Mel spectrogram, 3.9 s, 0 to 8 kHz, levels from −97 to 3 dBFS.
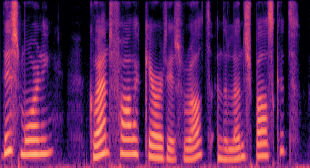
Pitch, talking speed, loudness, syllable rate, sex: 225 Hz, 155 wpm, -18 LUFS, 4.5 syllables/s, female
